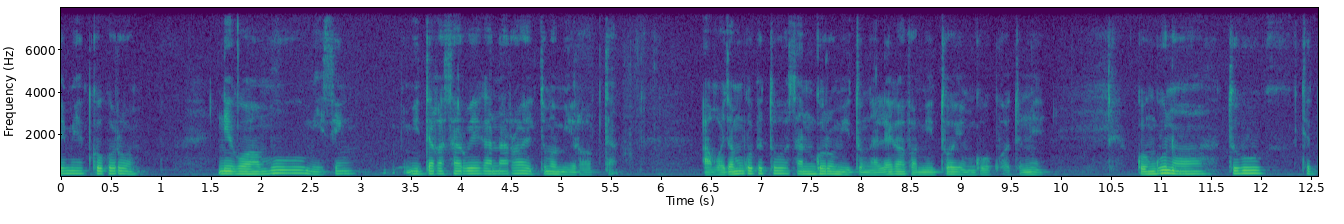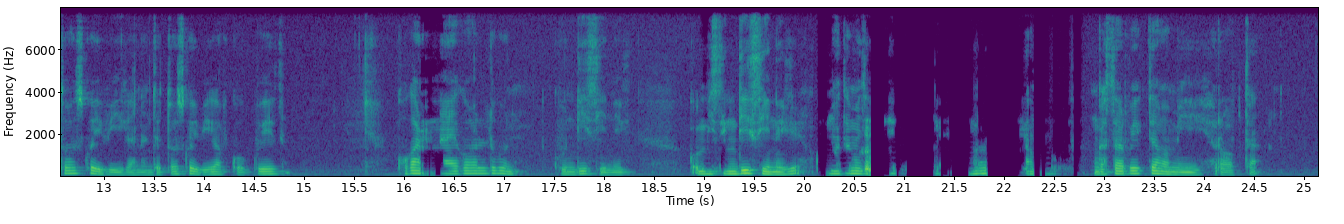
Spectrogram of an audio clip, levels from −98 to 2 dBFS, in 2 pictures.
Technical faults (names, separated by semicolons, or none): speech suppressed in double talk; other side's voice leaking through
